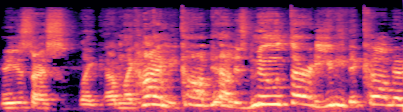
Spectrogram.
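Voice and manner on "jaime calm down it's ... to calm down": urging calm. Retold or imitated. Roommate retelling how they urged a tripping friend to settle, high and pleading. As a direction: retell it pitched up and slowed, urging him down.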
